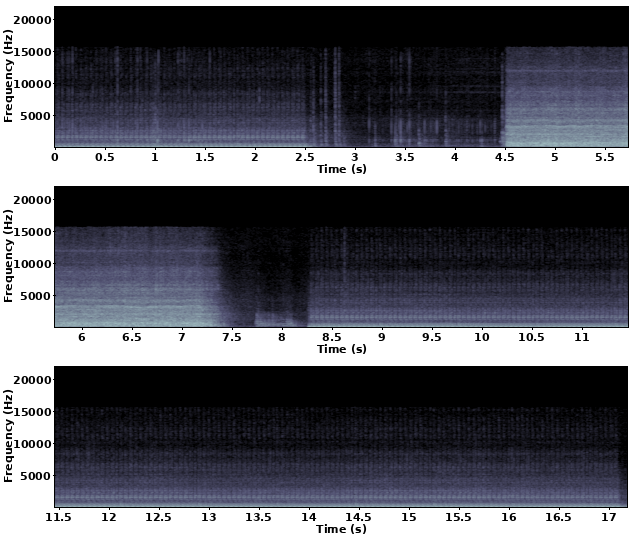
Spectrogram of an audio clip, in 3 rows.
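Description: Jura E8 super-automatic espresso machine brewing an espresso doppio: the pump hums steadily as coffee runs into the glass, then stops about two and a half seconds in. About four and a half seconds in, a louder grinding noise runs for about three seconds as beans are ground for the second shot, and the steady pump hum resumes about eight seconds in as brewing continues.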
